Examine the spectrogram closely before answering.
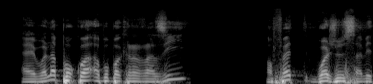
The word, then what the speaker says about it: Razi: Celui qui habite Raï, on ne l'appelle pas Raï, ça ne va pas, on l'appelle Razi. Et voilà pourquoi Abou Bakr Razi, en fait, moi je savais dès le départ qu'il est de Raï.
